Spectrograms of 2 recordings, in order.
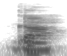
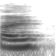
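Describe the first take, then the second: First: The word ends with a plain 'ah' sound. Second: The word ends with an 'eye' sound. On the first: The speaker calls it right. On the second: The speaker calls it wrong. "No, it's not Gai"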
